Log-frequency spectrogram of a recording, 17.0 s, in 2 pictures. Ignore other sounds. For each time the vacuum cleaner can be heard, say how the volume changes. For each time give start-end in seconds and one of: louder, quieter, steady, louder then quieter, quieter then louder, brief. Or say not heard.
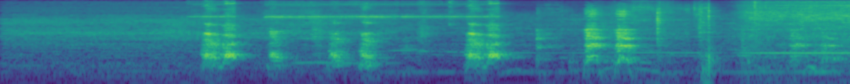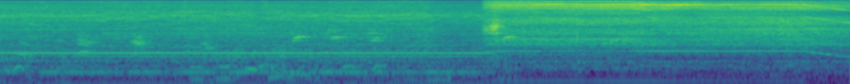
0.0-16.9 louder.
